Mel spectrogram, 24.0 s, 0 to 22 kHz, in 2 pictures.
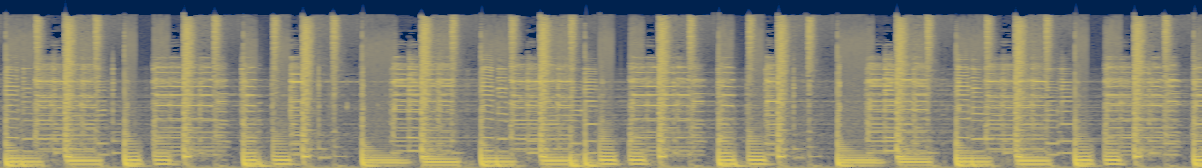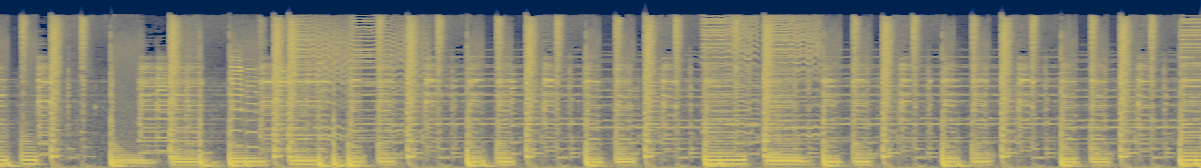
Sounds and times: Music: 0.0 - 24.0.

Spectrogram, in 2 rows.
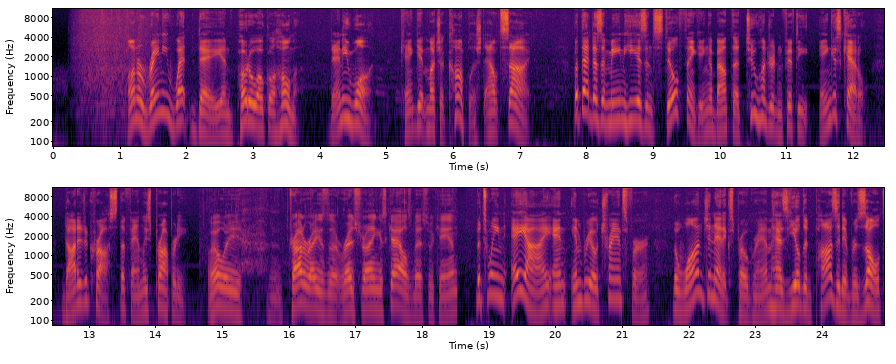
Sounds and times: Speech: 1.2 - 7.2, 7.8 - 24.9.

